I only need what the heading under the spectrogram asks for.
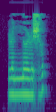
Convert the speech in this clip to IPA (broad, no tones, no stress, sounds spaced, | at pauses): ɭ ɛ nː əː ɭ ə ʃ ə̤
